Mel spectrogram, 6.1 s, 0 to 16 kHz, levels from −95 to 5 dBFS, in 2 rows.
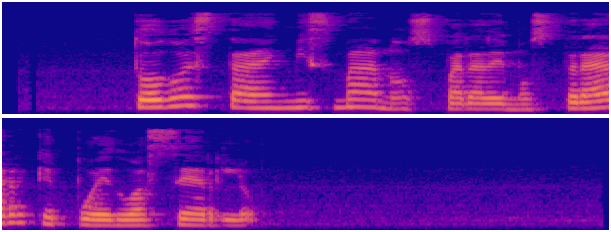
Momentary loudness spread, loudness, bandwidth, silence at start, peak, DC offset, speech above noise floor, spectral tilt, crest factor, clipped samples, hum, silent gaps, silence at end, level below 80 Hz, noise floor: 10 LU; -30 LUFS; 11.5 kHz; 0.65 s; -14 dBFS; under 0.1%; 38 dB; -5 dB/octave; 18 dB; under 0.1%; none; none; 1.75 s; -88 dBFS; -68 dBFS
